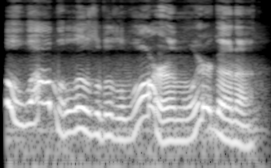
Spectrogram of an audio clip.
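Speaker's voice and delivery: mock her as a goofy, chirpy woman; Elizabeth Warren impression. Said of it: "Because that's how she sounds".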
